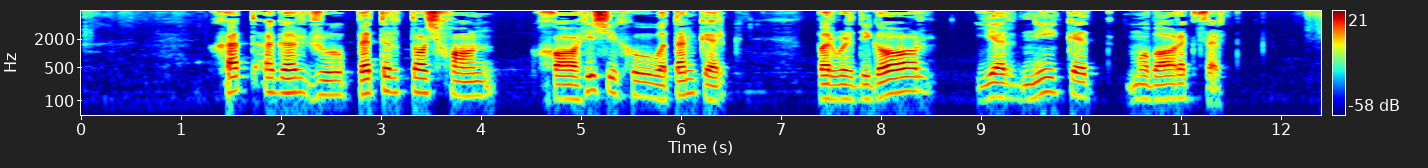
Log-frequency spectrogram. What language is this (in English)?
Wakhi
